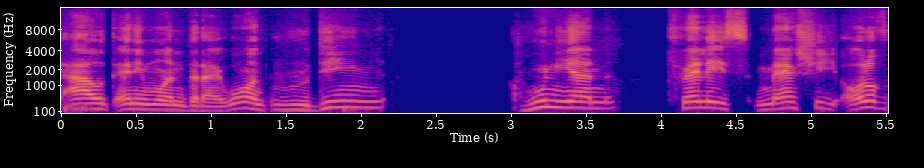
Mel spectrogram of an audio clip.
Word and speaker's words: Rodin: Rudin, Hunyan, Trellis, Meshi, all of them are good. My favorite now is Rudin. I think it's pronounced Rodin, but let's go with Rudin.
